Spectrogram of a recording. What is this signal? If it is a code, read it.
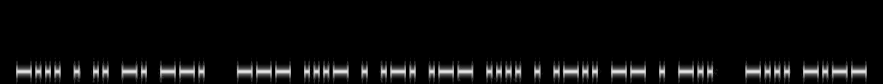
Morse code, heard as a keyed tone, about 25 wpm, 600 Hz. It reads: BEING OVERWHELMED BY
